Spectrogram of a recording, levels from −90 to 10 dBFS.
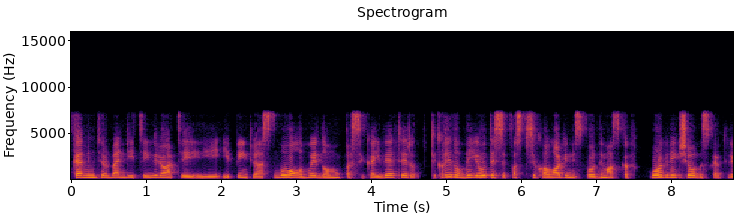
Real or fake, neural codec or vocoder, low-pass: fake; codec, 16 kHz, 0.8 kbps, ZipCodec; 7.2 kHz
